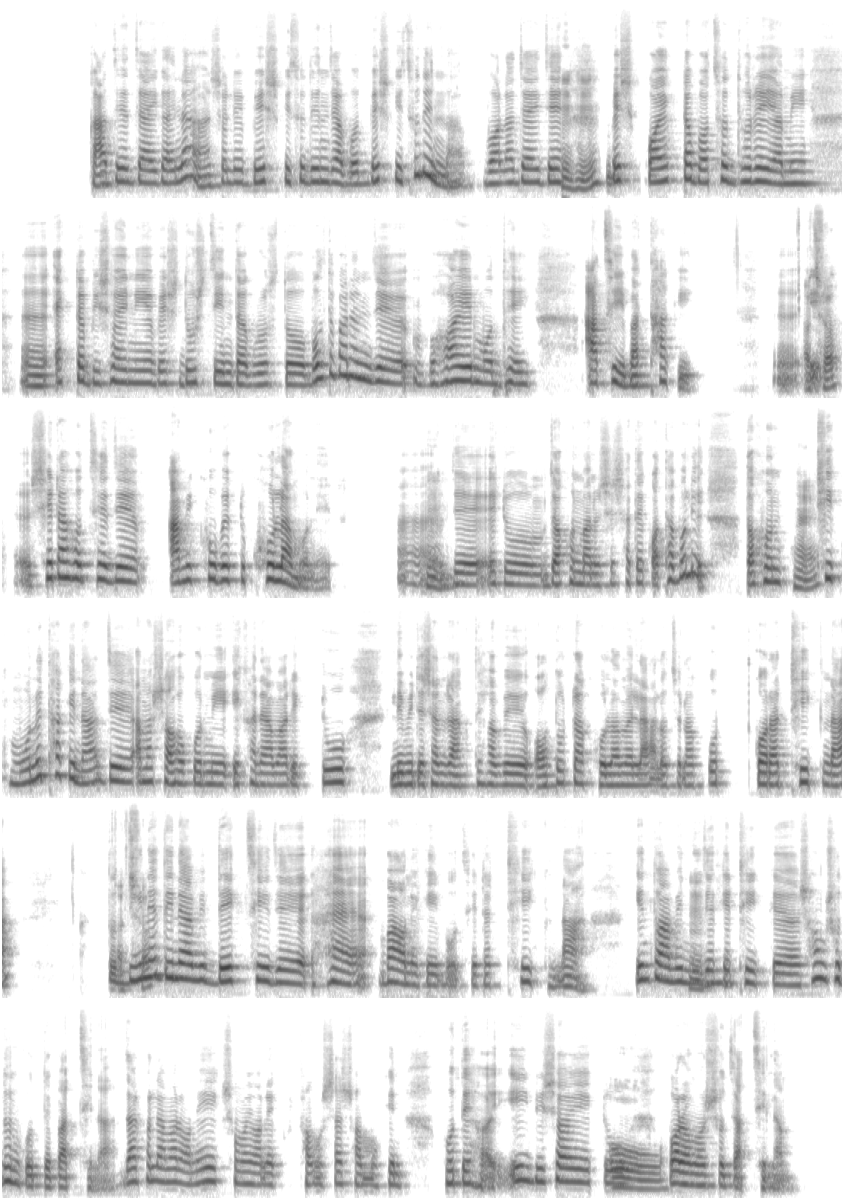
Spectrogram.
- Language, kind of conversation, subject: Bengali, advice, কাজের জায়গায় নিজেকে খোলামেলা প্রকাশ করতে আপনার ভয় কেন হয়?
- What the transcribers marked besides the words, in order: tapping; in English: "limitation"; other background noise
